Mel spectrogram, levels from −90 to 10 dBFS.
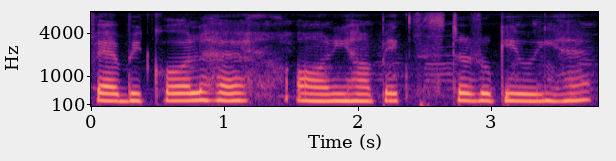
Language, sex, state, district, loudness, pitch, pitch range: Hindi, female, Assam, Sonitpur, -15 LUFS, 225 Hz, 220-230 Hz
